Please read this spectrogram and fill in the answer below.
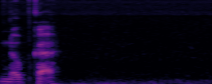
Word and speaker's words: Knopka: Yeah, that's how you pronounce it, Nopka.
